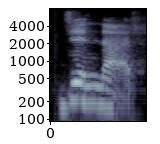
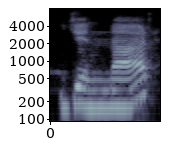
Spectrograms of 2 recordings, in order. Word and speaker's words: llenar: Llenar. How you pronounce? Llenar, llenar, llenar. A little bit stronger.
